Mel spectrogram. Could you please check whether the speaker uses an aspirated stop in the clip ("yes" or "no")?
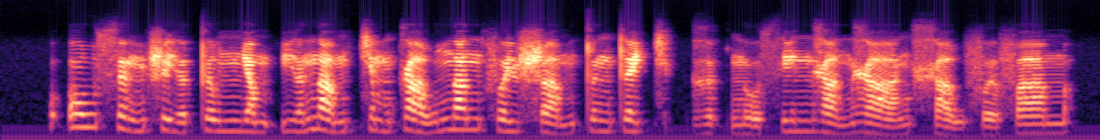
no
